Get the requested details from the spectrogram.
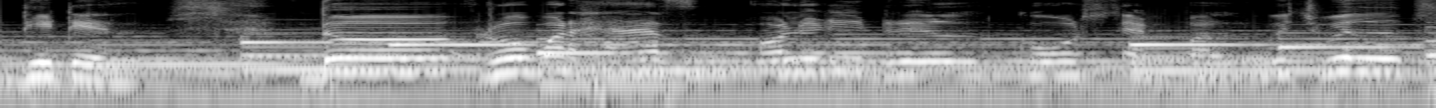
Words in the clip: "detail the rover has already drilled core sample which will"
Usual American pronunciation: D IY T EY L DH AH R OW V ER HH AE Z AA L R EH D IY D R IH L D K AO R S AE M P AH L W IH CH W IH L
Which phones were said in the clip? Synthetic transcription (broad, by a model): D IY T EY L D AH R OW B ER HH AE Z AA L R EH D IY D R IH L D K AO R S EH M P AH L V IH CH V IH L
